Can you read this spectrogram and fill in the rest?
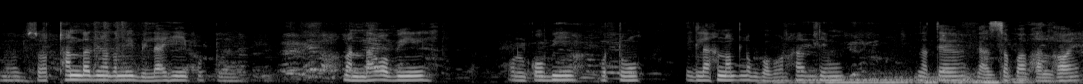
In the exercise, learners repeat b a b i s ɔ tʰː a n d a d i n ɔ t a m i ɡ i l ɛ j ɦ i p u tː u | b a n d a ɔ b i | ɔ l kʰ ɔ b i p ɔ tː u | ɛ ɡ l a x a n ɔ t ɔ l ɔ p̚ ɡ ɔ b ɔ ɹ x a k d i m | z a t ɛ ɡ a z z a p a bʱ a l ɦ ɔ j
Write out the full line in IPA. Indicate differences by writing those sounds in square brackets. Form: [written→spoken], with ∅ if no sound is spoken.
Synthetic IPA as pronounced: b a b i s ɔ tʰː a n d a d i n ɔ t a m i [ɡ→b] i l [ɛ→a] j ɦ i p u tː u | b a n d a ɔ b i | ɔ l [kʰ→k] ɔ b i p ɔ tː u | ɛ ɡ l a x a n ɔ t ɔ l ɔ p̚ ɡ ɔ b ɔ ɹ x a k d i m | z a t ɛ ɡ a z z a p a bʱ a l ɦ ɔ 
